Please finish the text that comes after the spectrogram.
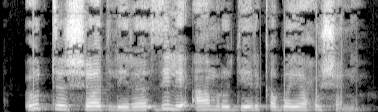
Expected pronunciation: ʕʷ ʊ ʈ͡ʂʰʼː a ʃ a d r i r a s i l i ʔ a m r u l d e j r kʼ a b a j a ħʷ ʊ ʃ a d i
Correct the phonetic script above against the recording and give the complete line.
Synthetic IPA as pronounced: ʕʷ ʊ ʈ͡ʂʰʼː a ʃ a d l i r a z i l i ʔ a m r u d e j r kʼ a b a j a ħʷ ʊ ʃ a n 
